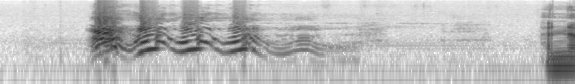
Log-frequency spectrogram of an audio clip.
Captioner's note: barking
